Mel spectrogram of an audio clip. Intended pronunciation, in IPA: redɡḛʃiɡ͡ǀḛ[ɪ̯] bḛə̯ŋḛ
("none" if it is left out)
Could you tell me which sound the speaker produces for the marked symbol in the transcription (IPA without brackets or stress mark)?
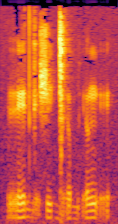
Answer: ə̯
